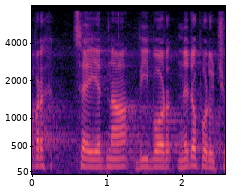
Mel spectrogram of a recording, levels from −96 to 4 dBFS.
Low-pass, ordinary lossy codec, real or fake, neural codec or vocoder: 7.2 kHz; MP3, 64 kbps; real; none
